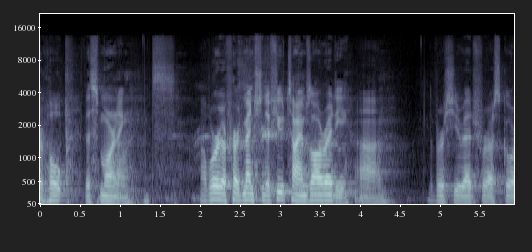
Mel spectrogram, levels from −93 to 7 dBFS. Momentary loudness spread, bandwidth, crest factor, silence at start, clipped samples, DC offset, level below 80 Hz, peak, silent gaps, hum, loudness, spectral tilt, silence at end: 20 LU; 13.5 kHz; 22 dB; 0 s; under 0.1%; under 0.1%; -54 dBFS; -2 dBFS; none; none; -22 LUFS; -6 dB/octave; 0 s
